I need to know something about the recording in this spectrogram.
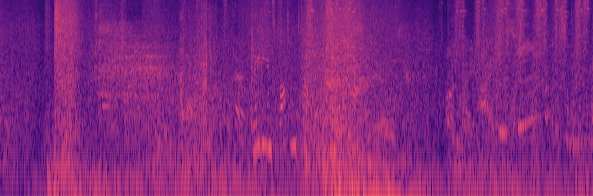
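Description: Magic blasts and clashes of fighting burst and crackle in a video game battle.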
